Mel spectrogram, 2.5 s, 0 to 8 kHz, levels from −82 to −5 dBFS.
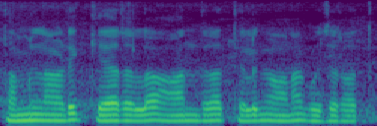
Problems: constant background noise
